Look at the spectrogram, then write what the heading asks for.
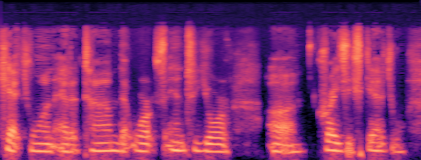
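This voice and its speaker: With a Southern accent, a woman speaks at a moderate pace in a very deep, low, somewhat breathy voice with a dark, mellow tone and ordinary pitch variation, recorded dry and close with no echo. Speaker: educational trainer. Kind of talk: webinar presentation.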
